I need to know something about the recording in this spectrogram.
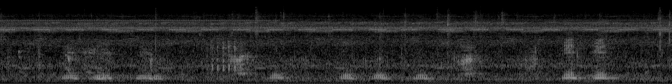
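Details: Frog croaking: low, short throaty notes in clusters of two or three, spaced irregularly, with a few higher chirps and a continuous shrill insect drone behind.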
